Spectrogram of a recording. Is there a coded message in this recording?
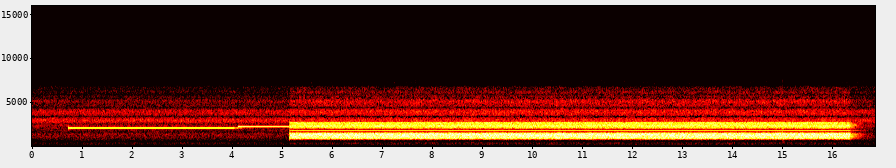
Yes: dial-up modem handshake (low-speed, two carriers) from 0.7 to 16.4 s, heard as two whistles, then hiss, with room echo.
